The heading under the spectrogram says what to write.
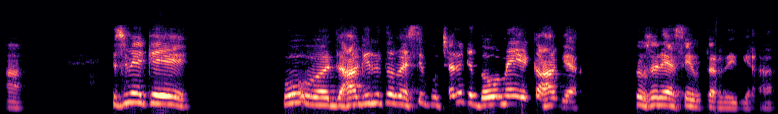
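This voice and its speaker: A woman teaching poetry, explaining figures of speech slowly with many fillers and restarts. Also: mid-range voice, lively intonation, muffled recording. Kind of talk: online class on Hindi poetics.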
